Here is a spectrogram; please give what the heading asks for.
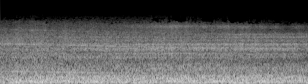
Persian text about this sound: این هواپیما که استفاده میکنیم یه فالکون 50ه که ما از شیشه کاملا شیشه مقابلمون استفاده میکنیم. حالا این سمت پروازمون هم به سمت هلال گرفتیم. میایم از تهران که بلند میشیم ایشالله، میریم روی قائم شهر.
